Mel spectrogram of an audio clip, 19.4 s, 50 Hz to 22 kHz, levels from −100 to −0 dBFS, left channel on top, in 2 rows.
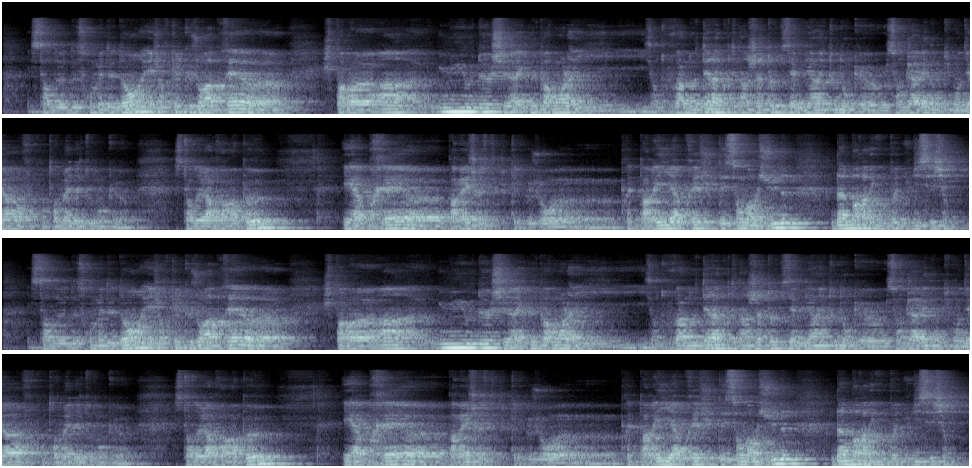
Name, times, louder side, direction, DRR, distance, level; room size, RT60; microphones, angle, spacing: voice 1, 0.3-2.8 3.3-12.4 13.1-19.1, equal, 5° left, -4 dB, 1.5 m, -26 dB
12.0 x 8.8 x 2.3 m, 0.97 s
head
